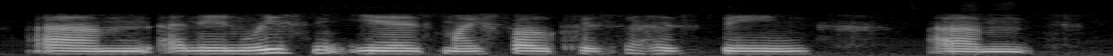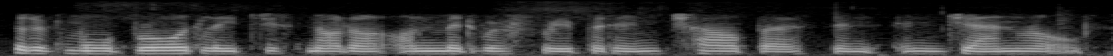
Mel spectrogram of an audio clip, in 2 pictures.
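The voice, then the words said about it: British English accent. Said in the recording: “as you can hear from my accent, I'm originally from the United Kingdom”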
